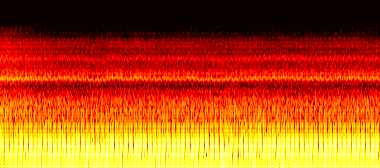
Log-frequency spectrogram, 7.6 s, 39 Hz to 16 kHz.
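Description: Honda Africa Twin CRF1000L's parallel-twin engine running steadily with an even, rapid low pulse and no revving. A thin steady whine sits above it.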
